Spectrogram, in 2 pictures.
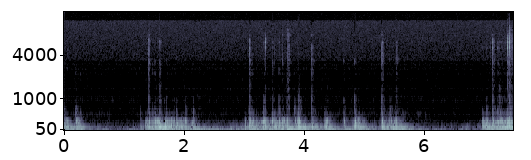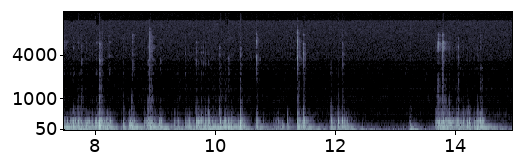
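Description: Long nails, mostly from one hand, scratch the hollow steel mesh grille of a Blue Yeti microphone. The sound is dense, low, rumbling scratching in uneven bursts with short pauses. Faint bright ticks sit above it, and each scrape dies away quickly.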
